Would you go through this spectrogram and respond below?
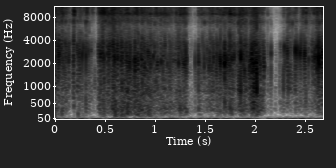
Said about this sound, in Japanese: ブラシ型の耳かきで、耳をマッサージしていきます。お耳の中で毛がパチパチと当たってくすぐったいですよね。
